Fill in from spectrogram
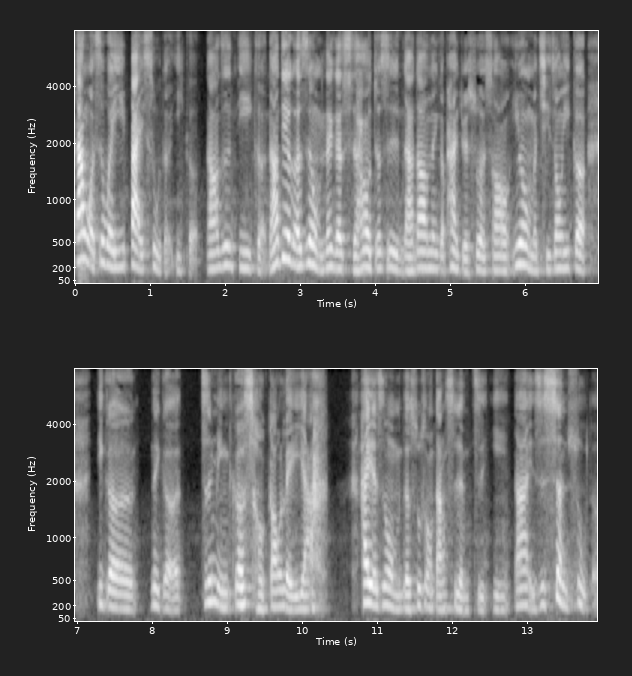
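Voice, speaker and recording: At a fairly quick pace, a woman of medium pitch speaks with ordinary pitch variation and big swings in loudness. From Taiwan, Taipei. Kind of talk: interview conversation. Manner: laughs often, hearty laugh.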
